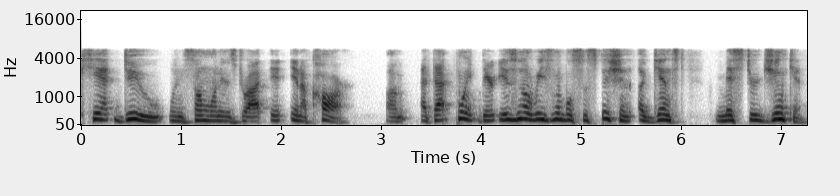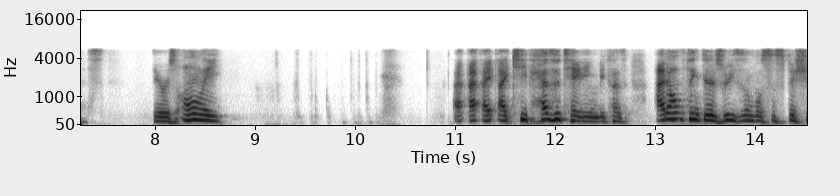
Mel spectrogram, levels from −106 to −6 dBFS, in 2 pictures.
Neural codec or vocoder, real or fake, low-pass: autoencoder, 48 kHz, 32 numbers a frame, DAC-VAE, trained on Japanese speech; fake; 5.4 kHz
